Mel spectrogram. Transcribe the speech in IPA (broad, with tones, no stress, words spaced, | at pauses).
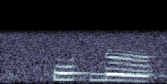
k͡po˥tnə˞˦˨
